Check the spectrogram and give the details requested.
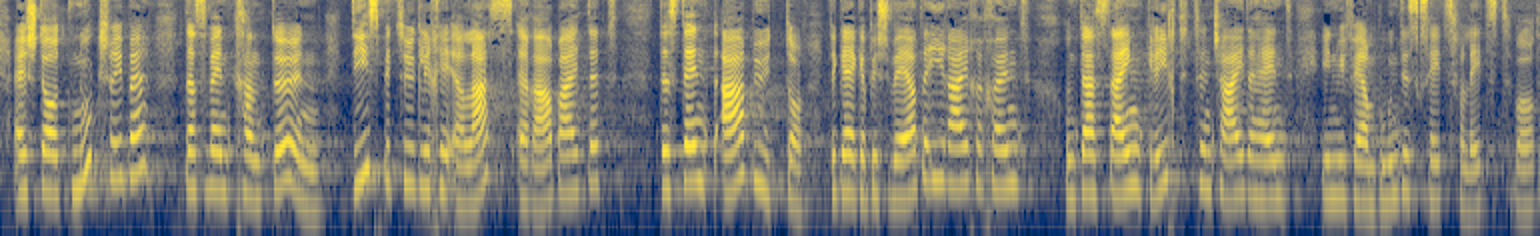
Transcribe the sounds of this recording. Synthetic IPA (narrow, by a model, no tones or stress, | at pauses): ʔɛsʃtɔːtnukʃʁiːbəd̥asvɛntkʰantøːnd̥iːsb̥et͡syːɡlɪχiʔɛɐlasɛʁaɐbaɪtət | d̥asd̥ɛntaːbyːtəd̥ɐɡɛːɡəbeʃvɛːɐdəiːʁaɪχəχœnt | ʊnt̚d̥assaɪnɡʁɪχtt͡sɛntʃaɪdəɦɛnd | ɪnvifɛɐmbʊndəsksɛt͡sfəɐlɛt͡stvɔɐd̥ə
